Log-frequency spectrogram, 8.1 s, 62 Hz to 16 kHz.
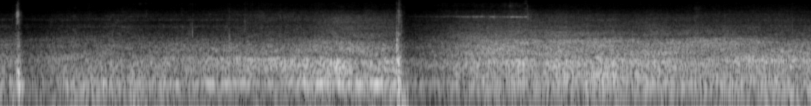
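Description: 2006 Lincoln Zephyr's 3.0-litre Duratec V6 idling steadily. A click comes just after the start, and a sharp thump about halfway through, the loudest sound, as the car door is shut.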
